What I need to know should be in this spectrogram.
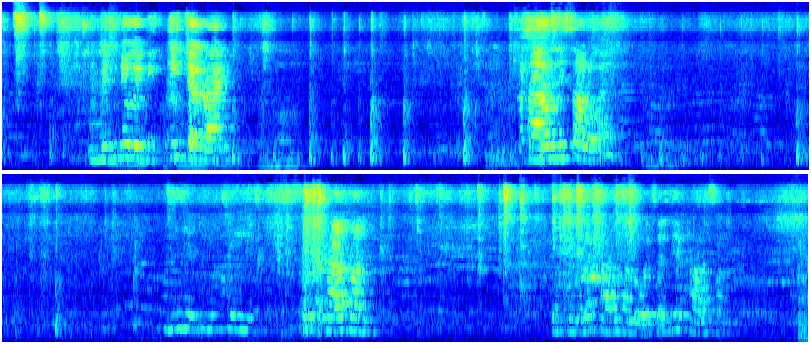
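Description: A young woman speaks calmly and close by, with pauses.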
